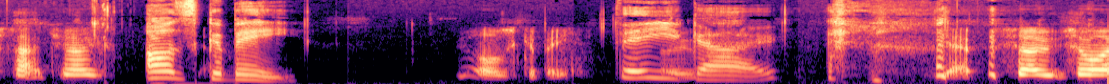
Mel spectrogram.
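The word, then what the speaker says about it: Osgodby: um i actually live in a village called oz goodbye it's actually spelled o s g o d b y but it's pronounced oscar b do you think you would be able to pronounce that joke oscar b there you go so so i started to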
